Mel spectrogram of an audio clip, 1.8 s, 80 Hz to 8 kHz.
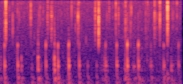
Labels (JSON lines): {"label": "biophony, knock", "recorder": "SoundTrap 300"}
